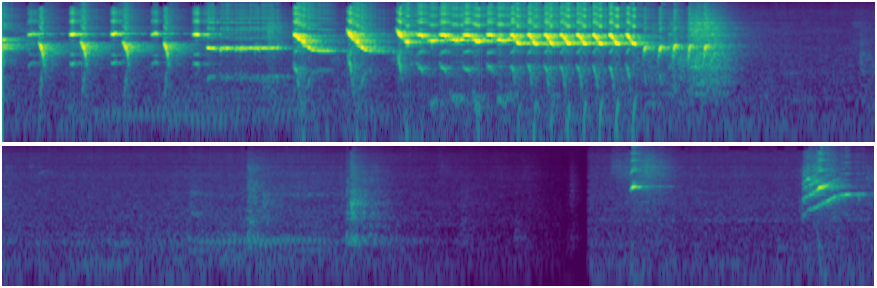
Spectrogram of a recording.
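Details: Young male canary singing to prompt a juvenile to sing. Quick repeated chirps and a rapid trill for about three seconds, then near silence with a few faint distant notes.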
